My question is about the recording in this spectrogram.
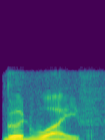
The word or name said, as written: goodwife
